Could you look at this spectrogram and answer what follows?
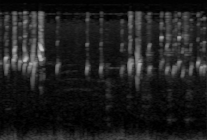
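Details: European goldfinch group song heard as quick high chips and clipped twitters, some doubled, spaced irregularly, with a louder low-frequency background rumble than usual.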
